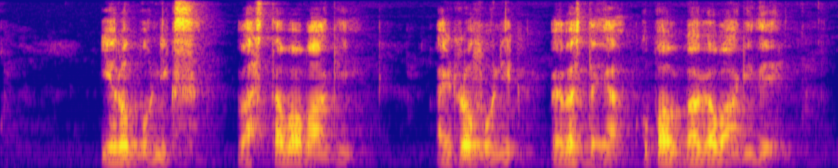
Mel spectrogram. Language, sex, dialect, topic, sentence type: Kannada, male, Coastal/Dakshin, agriculture, statement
